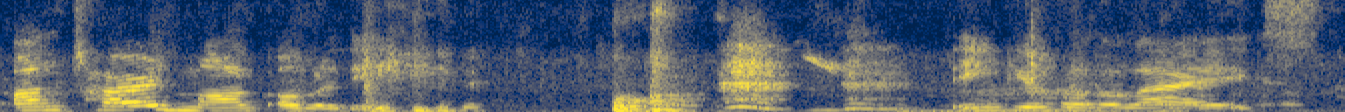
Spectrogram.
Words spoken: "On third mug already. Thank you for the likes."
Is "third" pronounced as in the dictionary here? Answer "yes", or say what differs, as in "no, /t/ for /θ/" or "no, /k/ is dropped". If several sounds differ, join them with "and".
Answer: no, /t/ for /θ/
